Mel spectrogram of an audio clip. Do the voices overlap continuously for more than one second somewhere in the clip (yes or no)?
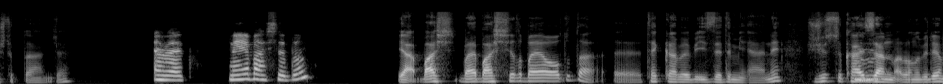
no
